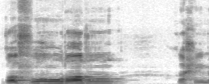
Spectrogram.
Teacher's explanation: یجد اللہ غفورا رحیما، غین کو موٹا ادا کریں گے، فا کو واو کے سامنے لائیں گے، وہ مدہ ایک مقدار میں کھینچیں گے، را کے تنوین کو اگلے را کے سامنے لائیں گے، شدہ زور دیں گے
